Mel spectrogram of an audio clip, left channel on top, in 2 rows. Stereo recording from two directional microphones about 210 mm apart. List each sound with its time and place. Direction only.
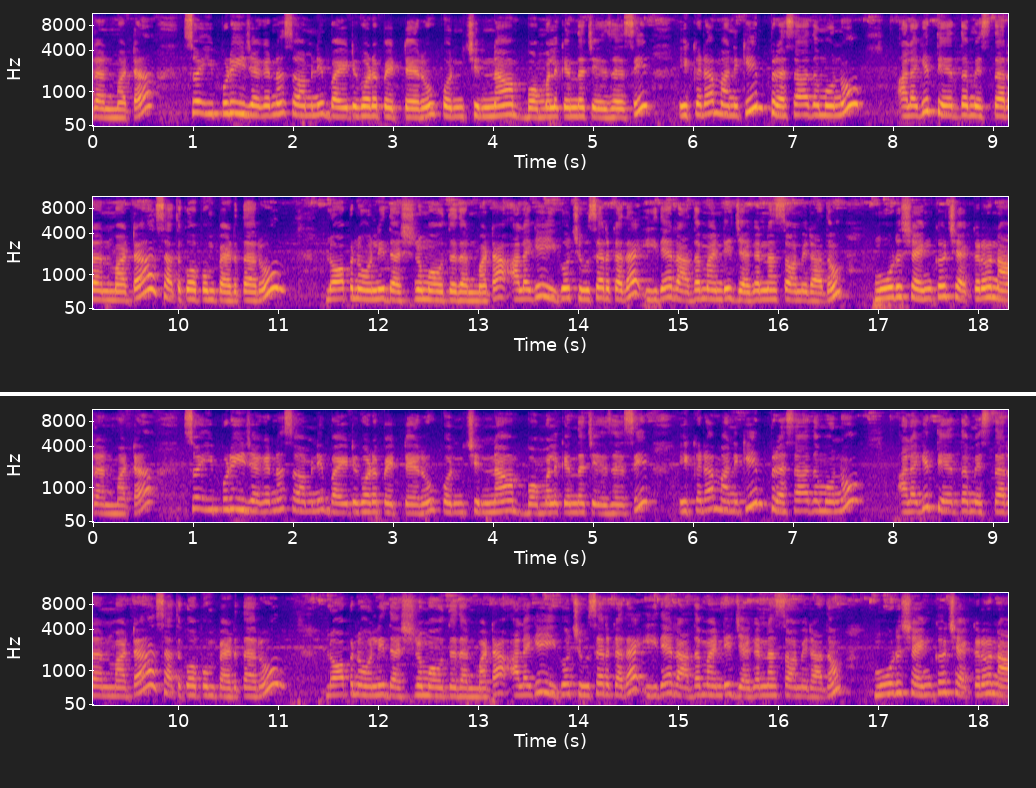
0.0 s a woman's voice: 10° left (ahead or behind)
